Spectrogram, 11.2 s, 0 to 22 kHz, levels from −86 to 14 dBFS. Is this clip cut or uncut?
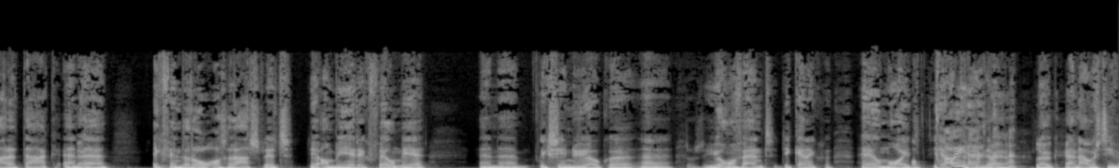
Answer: cut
